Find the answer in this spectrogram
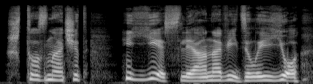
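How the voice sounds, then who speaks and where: A woman voicing a nervous, sharp-tongued young woman. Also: mid-range voice, unhurried, no echo, clean studio sound, natural voice.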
